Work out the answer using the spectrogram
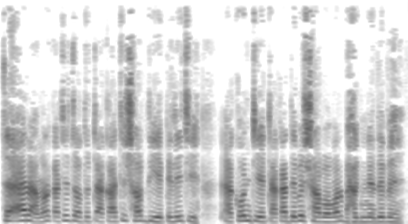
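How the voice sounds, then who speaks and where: A very fast, high-pitched cartoon youngster played by a woman. The character is indignant and mouthy, forever accusing. The sound is dry and close. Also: little pitch movement, gravelly, bright, forceful tone, no room sound, exaggerated voice. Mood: suspicious. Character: indignant, sharp-tongued young relative exposing hospital fraud. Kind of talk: fast cartoon comedy dialogue.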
